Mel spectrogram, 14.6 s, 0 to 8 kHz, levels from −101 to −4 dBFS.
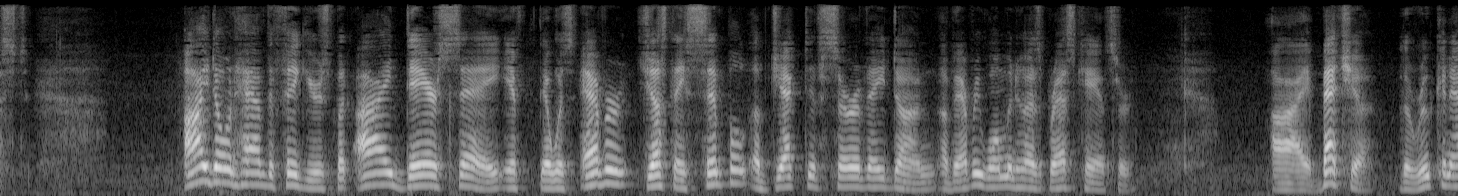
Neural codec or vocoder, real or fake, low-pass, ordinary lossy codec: none; real; 7.2 kHz; AAC, 32 kbps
